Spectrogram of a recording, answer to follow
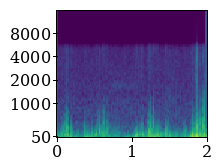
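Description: Foam applicator pad rubbing wax onto car paint in circular strokes, heard as soft irregular swishes, over wind rumbling on the microphone that peaks near the end.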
